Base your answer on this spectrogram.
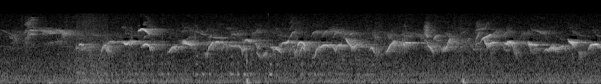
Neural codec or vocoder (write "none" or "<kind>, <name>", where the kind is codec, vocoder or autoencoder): none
